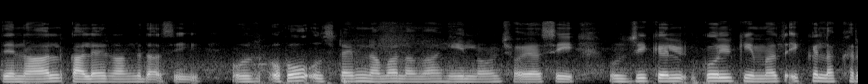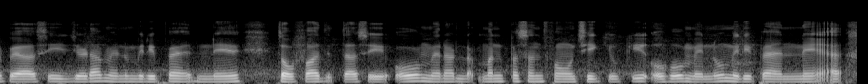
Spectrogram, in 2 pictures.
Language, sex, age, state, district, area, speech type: Punjabi, male, 18-30, Punjab, Patiala, urban, spontaneous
